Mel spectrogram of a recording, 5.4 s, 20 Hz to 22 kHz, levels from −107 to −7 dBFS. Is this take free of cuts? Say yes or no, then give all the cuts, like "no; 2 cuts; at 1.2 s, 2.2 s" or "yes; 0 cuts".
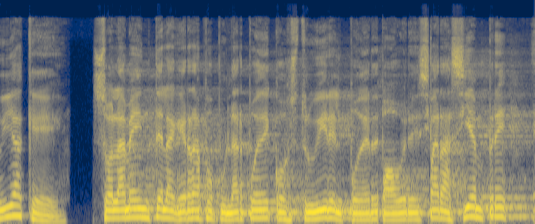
no; 2 cuts; at 3.8 s, 4.3 s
